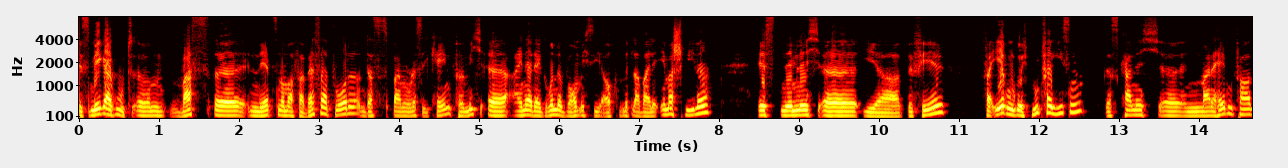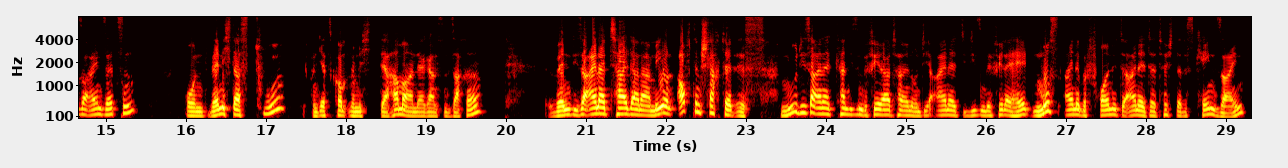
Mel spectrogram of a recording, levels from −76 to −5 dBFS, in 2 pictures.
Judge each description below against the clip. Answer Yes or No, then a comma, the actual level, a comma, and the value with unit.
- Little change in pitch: No, average, 4.6 semitones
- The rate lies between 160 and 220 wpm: Yes, fast, 190 wpm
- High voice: No, medium, 140 Hz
